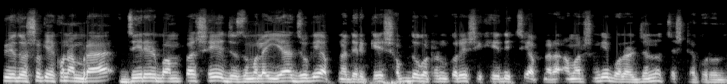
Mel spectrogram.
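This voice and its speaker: A Bangladeshi man teaching Quran letter reading, chanting syllables slowly and drawn out between quick explanations, with learners repeating after him. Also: medium pitch, fairly even intonation, warm tone, no echo. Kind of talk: recitation lesson with repeat-after-me drills.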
